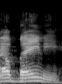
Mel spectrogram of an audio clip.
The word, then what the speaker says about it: Albany: Albany, I think is how you say it. Is that how they say it out here? Albany.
